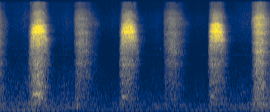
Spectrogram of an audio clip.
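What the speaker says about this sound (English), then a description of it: "Inhale left, exhale right." Forceful rhythmic breathing during a twisting kundalini kriya exercise, alternating strong nasal inhales and exhales in an even pattern, six breaths close and clear with no talk.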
